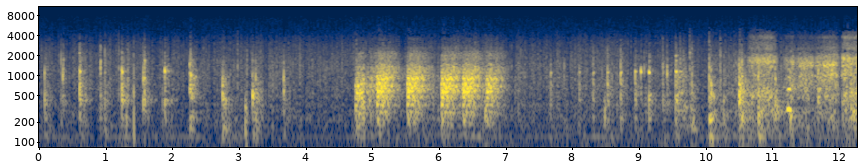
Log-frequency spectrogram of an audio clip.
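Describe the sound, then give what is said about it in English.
Gunshots ring out by a waterfront: many sharp, loud cracks fire at irregular intervals, some in quick bursts, with short dense clusters of noise between them. “Hey, what's going on down there by the waterfront? Those were shots.”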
